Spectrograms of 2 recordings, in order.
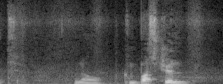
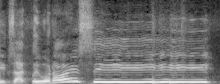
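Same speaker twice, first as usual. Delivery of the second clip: excited; 14 dB louder, slower than usual. Real, not acted. Excited showing of damage.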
